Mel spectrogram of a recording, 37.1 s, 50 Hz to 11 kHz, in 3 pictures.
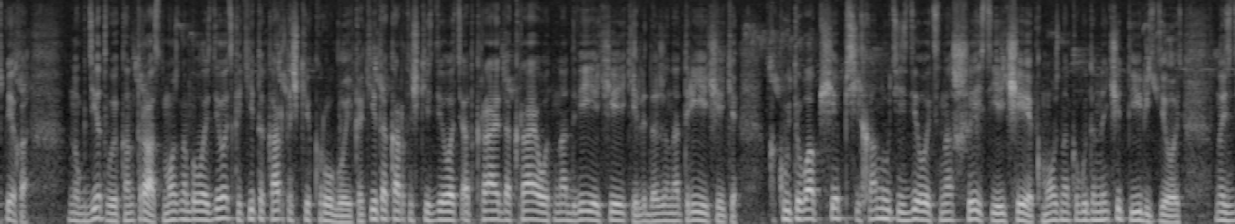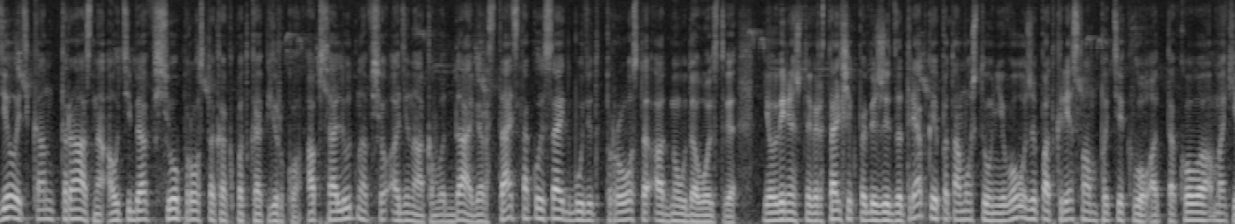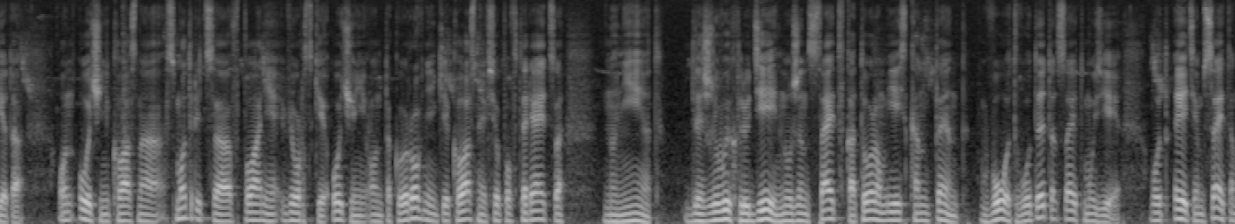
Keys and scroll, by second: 3.1 super+z, 6.8 super+z, 9.6 super+z, 11.7 super+z, 12.8 space, 26.6 space, 27.8 space, 28.5 space, 33.5 space.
